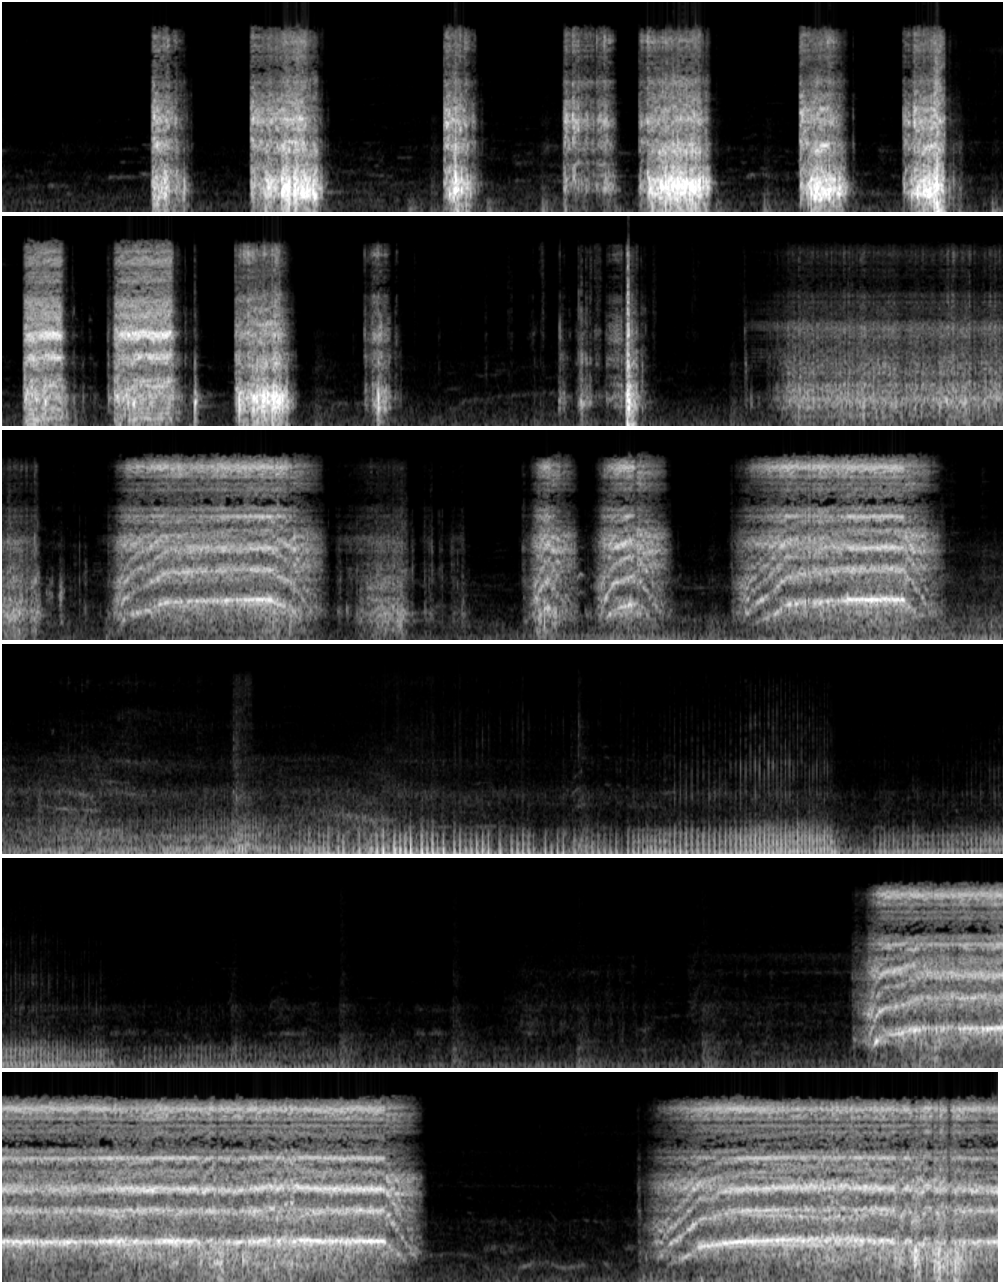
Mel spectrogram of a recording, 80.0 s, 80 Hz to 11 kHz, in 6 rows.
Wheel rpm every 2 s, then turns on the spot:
0, 50, 40, 30, 70, 30, 40, 40, 50, 0, 0, 0, 30, 20, 90, 70, 10, 50, 70, 80, 0, 0, 0, 0, 0, 0, 0, 0, 0, 0, 0, 0, 50, 160, 160, 150, 20, 20, 140, 160.
24-28 34-36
